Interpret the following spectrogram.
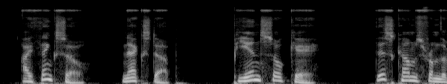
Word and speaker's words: pienso: Just like with creo que, after pienso que, you use the indicative mood because you're expressing what you believe to be true. Let's practice pienso que. Notice the pronunciation. Pienso, pienso. The IE sounds like yeah.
